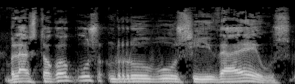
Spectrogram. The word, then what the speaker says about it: Blastococcus rubusidaeus: Blastococcus rubusidaeus. Lo he dicho bien, ¿verdad? – Perfecto.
